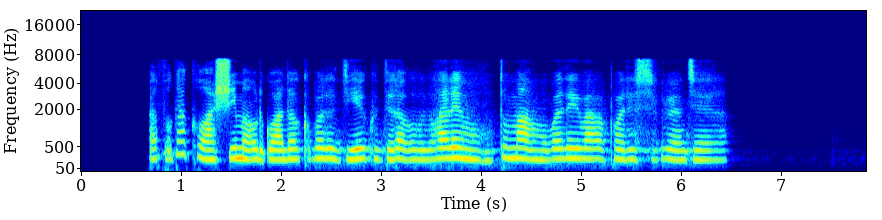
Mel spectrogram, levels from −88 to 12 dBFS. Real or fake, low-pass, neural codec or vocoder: fake; 7.2 kHz; codec, 16 kHz in and 24 kHz out, 0.4 kbps, LongCat-Audio-Codec, two codebook decoder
